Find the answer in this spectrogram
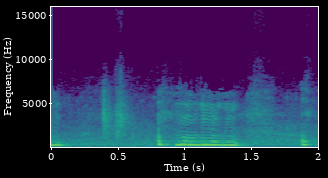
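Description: A toddler laughing in high-pitched, drawn-out giggles, one long burst in the middle and another beginning near the end.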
